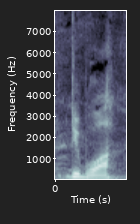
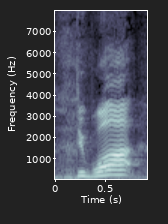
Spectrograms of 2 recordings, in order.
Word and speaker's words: Dubois: How do you say it? – Dubois. – Dubois. – It's French.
